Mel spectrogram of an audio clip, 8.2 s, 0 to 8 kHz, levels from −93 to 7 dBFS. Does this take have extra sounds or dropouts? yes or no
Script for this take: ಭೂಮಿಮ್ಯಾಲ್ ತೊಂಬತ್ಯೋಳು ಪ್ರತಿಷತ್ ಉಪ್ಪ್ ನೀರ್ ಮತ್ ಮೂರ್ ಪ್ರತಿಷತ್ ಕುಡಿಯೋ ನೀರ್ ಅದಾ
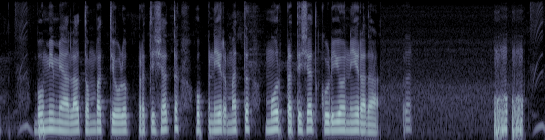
yes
